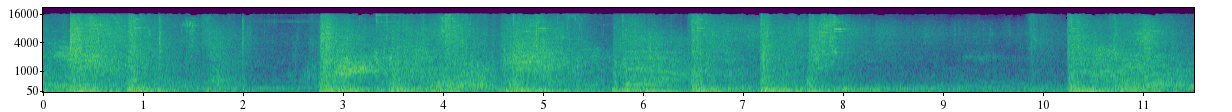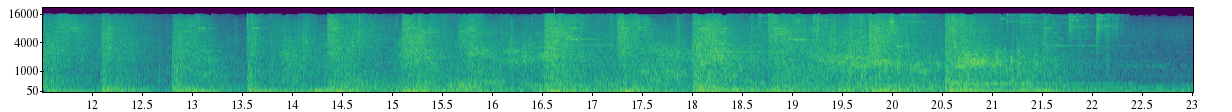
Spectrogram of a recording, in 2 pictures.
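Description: Weapon blows and spell blasts crash and thud again and again in a game fight.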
